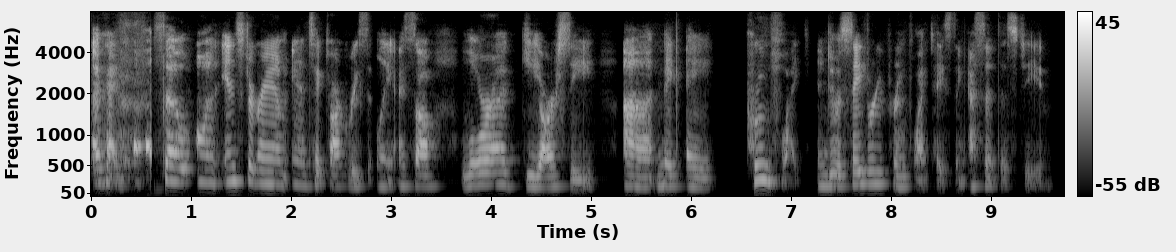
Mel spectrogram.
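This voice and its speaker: A woman with a strong Southern US accent talks at a moderate pace in a medium pitch, somewhat breathy, with ordinary pitch variation and big swings in loudness. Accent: thick Southern US. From US South. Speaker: food blogger. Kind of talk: casual chat.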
